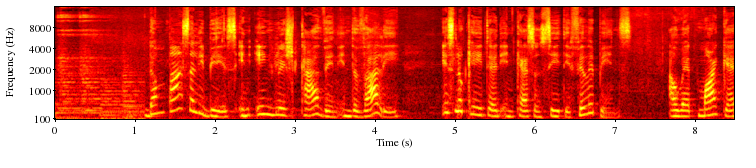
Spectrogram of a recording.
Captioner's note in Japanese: 英語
